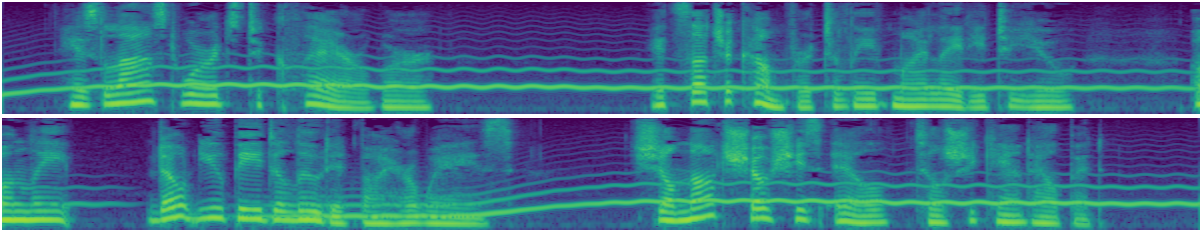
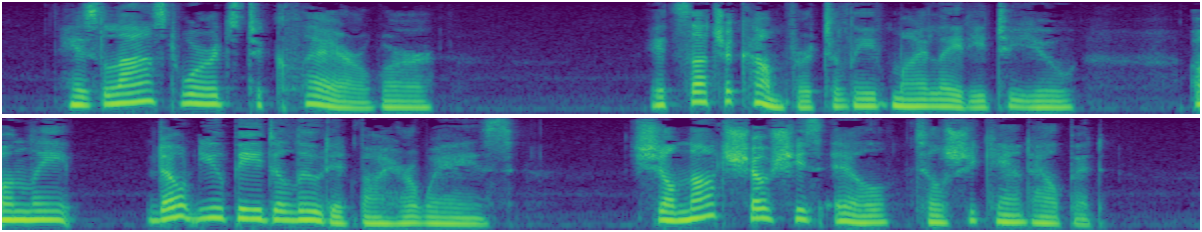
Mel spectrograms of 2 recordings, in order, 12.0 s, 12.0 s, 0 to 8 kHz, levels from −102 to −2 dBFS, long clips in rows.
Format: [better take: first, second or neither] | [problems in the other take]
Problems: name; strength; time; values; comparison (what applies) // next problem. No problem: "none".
second | background sound (Musical instrument); 5 dB below the speech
